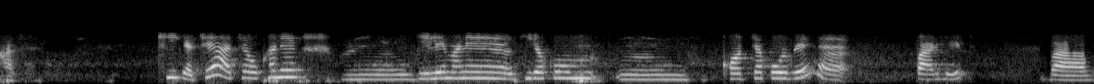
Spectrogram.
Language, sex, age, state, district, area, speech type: Bengali, female, 18-30, West Bengal, Kolkata, urban, conversation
